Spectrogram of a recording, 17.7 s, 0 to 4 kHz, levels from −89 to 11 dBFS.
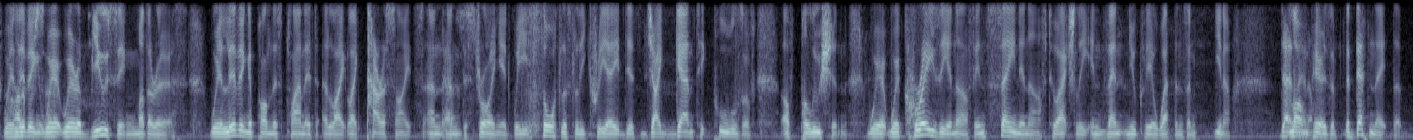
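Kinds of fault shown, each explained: No kinds of fault are heard; the audio simply carries the narrow band of a G.711 call path, with nothing above 4 kHz.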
